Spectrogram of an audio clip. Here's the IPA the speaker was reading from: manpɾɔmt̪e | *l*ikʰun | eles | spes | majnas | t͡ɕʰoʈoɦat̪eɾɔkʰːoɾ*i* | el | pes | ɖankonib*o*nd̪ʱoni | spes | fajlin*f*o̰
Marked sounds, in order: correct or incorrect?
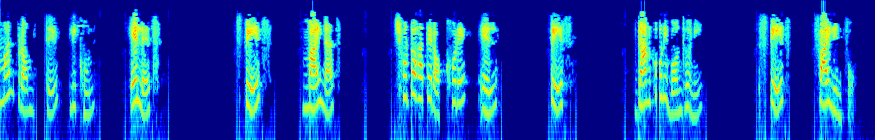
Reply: correct, incorrect, incorrect, correct

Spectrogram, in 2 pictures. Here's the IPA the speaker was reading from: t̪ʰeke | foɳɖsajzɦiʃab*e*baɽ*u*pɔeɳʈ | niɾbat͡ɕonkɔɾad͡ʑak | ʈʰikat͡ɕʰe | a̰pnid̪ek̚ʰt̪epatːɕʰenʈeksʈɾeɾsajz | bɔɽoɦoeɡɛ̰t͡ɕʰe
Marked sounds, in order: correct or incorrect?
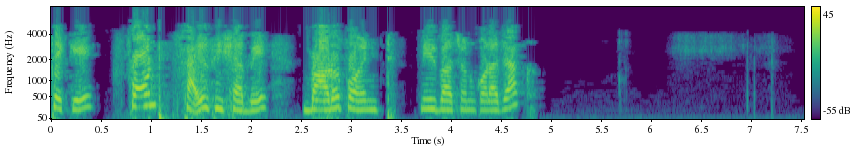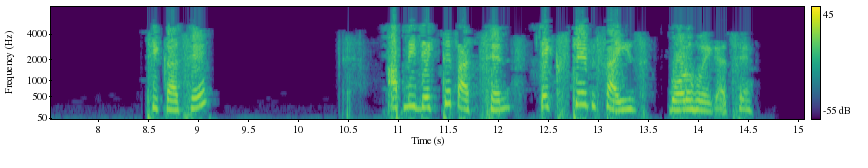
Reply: correct, incorrect

